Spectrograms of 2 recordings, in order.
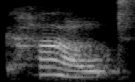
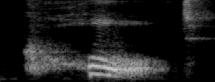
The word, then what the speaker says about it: caught: is caught caught again a lot of students pronounce this as couch because they're getting influenced by a spelling once again caught just one vowel sound chords another one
